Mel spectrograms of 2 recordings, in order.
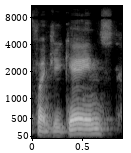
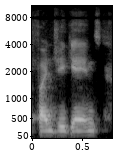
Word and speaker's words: FUN-GI Games: mentioned I am the founder and CEO of fine G gains I know she was pronouncing it funky that's totally cool um you know there's a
